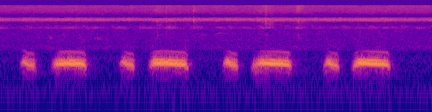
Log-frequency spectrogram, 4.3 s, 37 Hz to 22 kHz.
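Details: Decoy spotted dove for trapping, 30 October 2022, giving 'thổ calam' style coos: four paired low notes, a brief lead-in followed by a fuller hollow coo, evenly spaced roughly every second over a thin constant electronic tone.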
